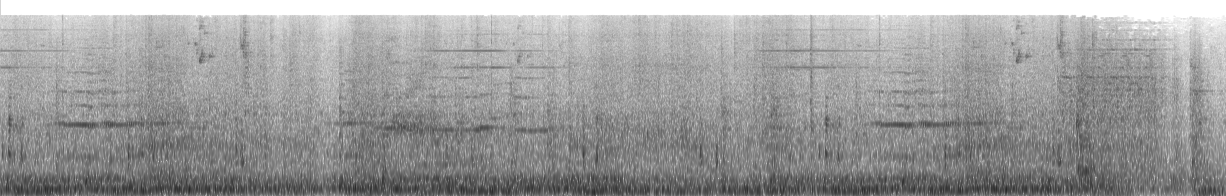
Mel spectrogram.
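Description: A heavy rail car rumbles along metal tracks.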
